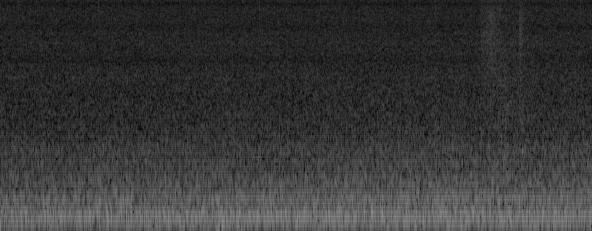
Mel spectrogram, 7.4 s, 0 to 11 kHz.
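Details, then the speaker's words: Casablanca S3 ceiling fan (2002, 188mm x 20mm motor) on high after capacitor replacement, back up to speed: steady even rush of air over a low smooth hum, no ticks or wobble; normal running. "Yup, you can see that it's back up to speed!"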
